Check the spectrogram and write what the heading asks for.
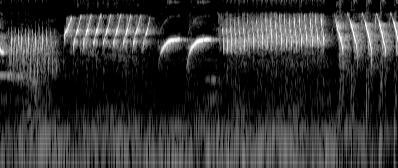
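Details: Canary song meant to stimulate canaries that went quiet: a varied high phrase of fast trills, two clear upslurred whistles, a buzzy rapid roll and closing repeated sharp notes.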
